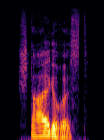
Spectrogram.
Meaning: steel scaffolding, steel framework
- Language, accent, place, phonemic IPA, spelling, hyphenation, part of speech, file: German, Germany, Berlin, /ˈʃtaːlɡəˌʁʏst/, Stahlgerüst, Stahl‧ge‧rüst, noun, De-Stahlgerüst.ogg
